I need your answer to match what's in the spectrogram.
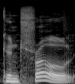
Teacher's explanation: control is different from the other two because the stress is on the second syllable, the main stress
